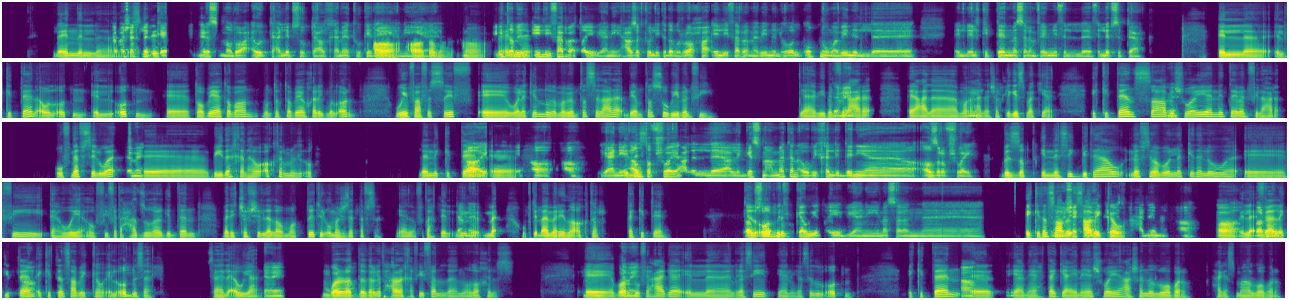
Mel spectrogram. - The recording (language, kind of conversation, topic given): Arabic, podcast, إزاي توازن بين الراحة والأناقة في لبسك؟
- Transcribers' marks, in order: none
